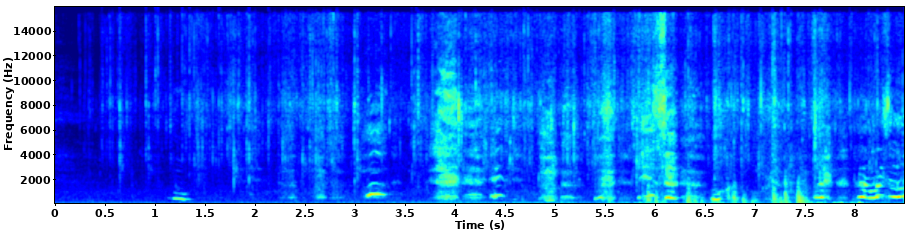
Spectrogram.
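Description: Iced tea poured from a gallon jug over a person's head, splashing onto her and the concrete and growing louder as the pour goes on, with short high-pitched whimpers and gasps from her at the cold.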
